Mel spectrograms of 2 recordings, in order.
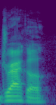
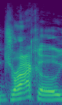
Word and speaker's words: Draco: a soulja boy big draco since we're being grammatically correct exactly you don't call him dracco you call draco but it's draco but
